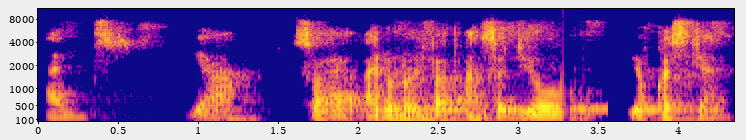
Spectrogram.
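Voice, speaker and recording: A man in his twenties telling his own story on an online panel, halting and full of repeated words and fillers. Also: low-pitched, reverberant, lo-fi sound. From sub-Saharan Africa. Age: 20s. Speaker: panel guest.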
